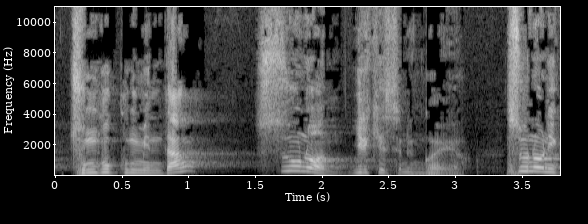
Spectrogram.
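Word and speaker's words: 孫文: 순원이 그 중국 발음에 비슷하게 표기를 한 거거든. 근데 우리 한자로 읽으면 손문이라 그래.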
